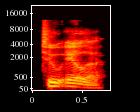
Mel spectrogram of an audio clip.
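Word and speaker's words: Tooele: small town is it TOA Utah to so like do like the number two and then IL toilla I need to look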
